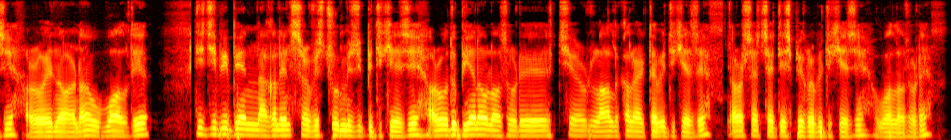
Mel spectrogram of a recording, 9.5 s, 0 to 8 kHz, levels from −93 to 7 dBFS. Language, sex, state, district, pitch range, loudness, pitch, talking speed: Nagamese, male, Nagaland, Kohima, 100-115 Hz, -16 LUFS, 105 Hz, 250 wpm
